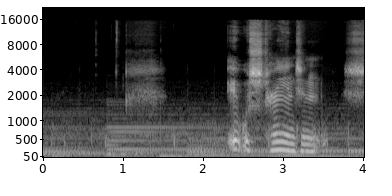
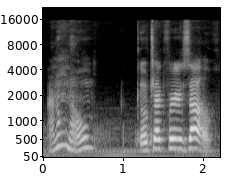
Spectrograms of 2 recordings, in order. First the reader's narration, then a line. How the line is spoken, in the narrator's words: exclaimed Anthony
